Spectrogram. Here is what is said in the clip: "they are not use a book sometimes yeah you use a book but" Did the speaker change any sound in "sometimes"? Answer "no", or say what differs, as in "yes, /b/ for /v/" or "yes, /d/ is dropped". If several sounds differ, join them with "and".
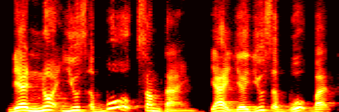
yes, /z/ is dropped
